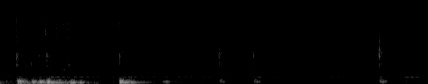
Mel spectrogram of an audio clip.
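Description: Typing on a computer keyboard: a quick run of keystrokes near the start, then a few scattered single key clicks.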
